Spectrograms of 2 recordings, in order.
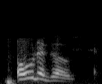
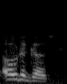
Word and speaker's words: Ouagadougou: Oh, there's going to be a silent letter. Ouagadougou's. Yeah, okay, that's how you pronounce it. Ouagadougou's.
